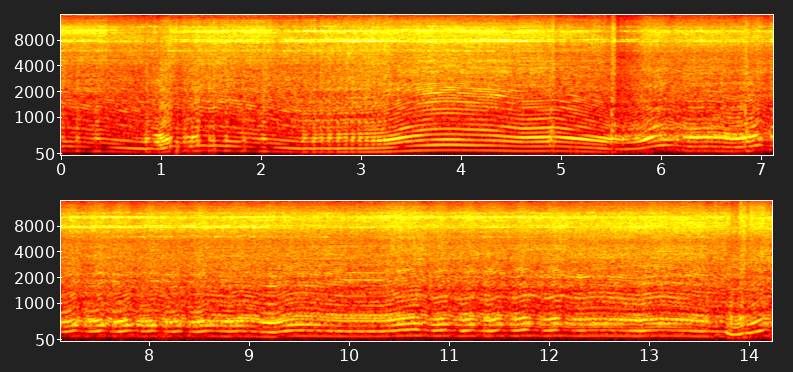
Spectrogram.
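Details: Banshee two-stroke after cleaning a plugged carburetor; it used to run, then die, leak fuel and not restart. Now a crisp buzz climbs and falls with each throttle blip, then holds a steady raspy run. Fuel delivery is sorted and it runs properly.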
